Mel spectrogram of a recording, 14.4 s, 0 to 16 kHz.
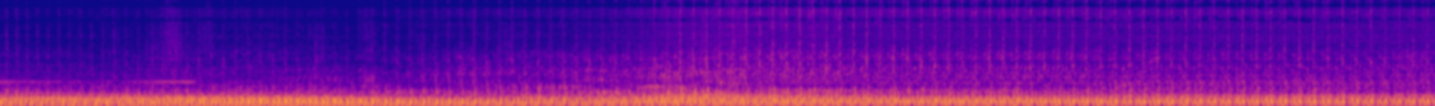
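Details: Trailblazer SS, 176,000-mile LS2 V8 with Kooks headers, run four years without a rear stud; header warped. Deep, lumpy idle with faint irregular puffing tick after header gasket replacement, suggesting exhaust leak persists. Suspected, not confirmed.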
